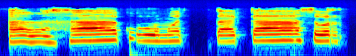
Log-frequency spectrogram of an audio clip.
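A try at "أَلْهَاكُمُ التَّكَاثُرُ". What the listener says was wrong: Baik, rohnya tebal Ibu. Alhaakumut takatsur. Kemudian hati-hati di lam jangan mantul, jangan ale.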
